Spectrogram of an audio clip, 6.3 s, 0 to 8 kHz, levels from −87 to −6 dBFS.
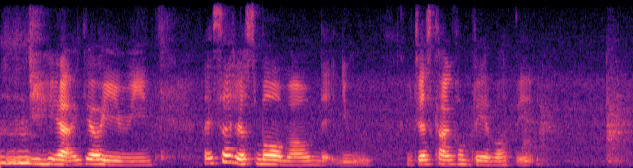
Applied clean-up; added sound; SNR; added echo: none; none; none; none.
